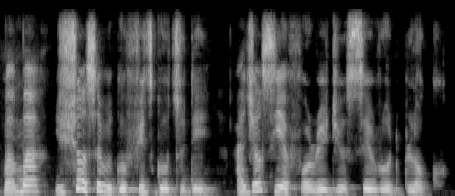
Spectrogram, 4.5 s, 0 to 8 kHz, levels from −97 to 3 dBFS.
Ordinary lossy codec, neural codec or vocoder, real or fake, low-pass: none; none; real; 7.2 kHz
